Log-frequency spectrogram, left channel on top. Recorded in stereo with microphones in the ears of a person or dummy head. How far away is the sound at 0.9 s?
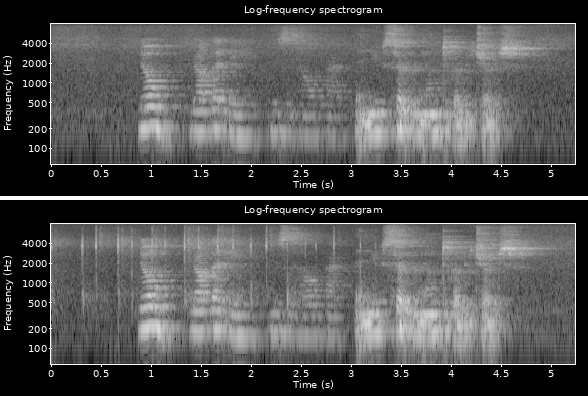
About 1.6 m.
